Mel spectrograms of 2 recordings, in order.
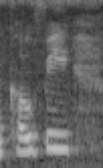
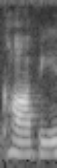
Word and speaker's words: Ko-fi: I also have a Ko-fi, coffee. It feels weird to pronounce it coffee, so I just pronounce it Ko-fi.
